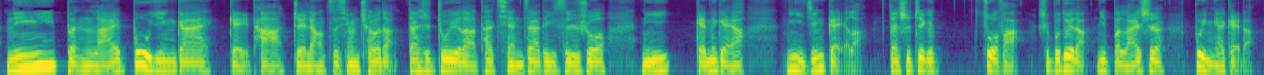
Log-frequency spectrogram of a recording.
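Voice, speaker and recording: A man gives an English lesson in a dry, close-sounding recording. He explains the phrases and drills them slowly, then repeats them at full speed. His voice sits at an ordinary middle pitch. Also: expressive, dry recording. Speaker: English teacher.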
